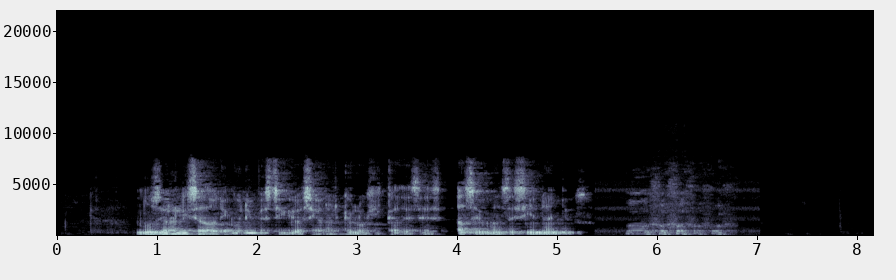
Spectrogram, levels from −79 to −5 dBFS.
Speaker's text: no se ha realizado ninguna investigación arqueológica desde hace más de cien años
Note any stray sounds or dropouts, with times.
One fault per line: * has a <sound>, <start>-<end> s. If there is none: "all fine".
* has a laugh, 5.7-6.8 s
